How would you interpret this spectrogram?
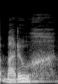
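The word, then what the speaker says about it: בָּרוּךְ: Por ejemplo, perdón, y o y la interpretación puede ser la primer sílaba fuerte y la segunda sílaba suave. Por ejemplo, con la palabra baruj, bendito barug. Sí, la primera fuerte.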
